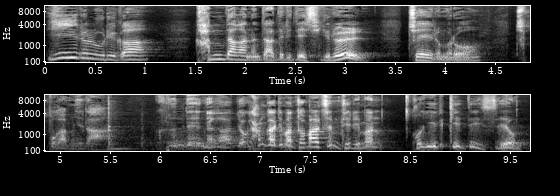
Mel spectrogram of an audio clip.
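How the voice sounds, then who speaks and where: A male pastor delivers an impassioned sermon in a church. His voice is strikingly high for a man. He drives home his points by repeating them emphatically. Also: big pitch swings, normal speed, creaky, breathy edge. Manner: impassioned, emphatic, repetitive preaching. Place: church sanctuary.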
